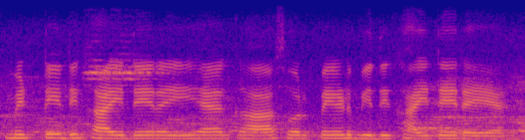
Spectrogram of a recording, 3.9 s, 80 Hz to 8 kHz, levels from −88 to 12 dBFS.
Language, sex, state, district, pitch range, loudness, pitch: Hindi, female, Haryana, Jhajjar, 180-190 Hz, -19 LUFS, 185 Hz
